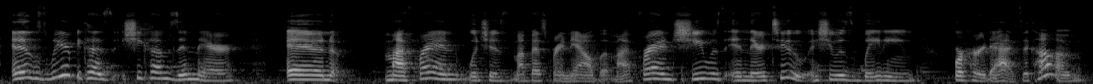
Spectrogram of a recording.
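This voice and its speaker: Chatty woman in her thirties telling a story. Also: medium pitch. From Arizona. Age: 30s. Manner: animated storytelling with many fillers. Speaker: vlogger. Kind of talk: story-time vlog.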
